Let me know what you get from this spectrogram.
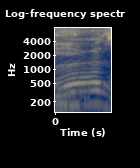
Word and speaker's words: Mersey: Äh, also Mercy, meine Güte, ich, ich kann es nicht richtig aussprechen. Mercy. – Mercy. so muss man sagen.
